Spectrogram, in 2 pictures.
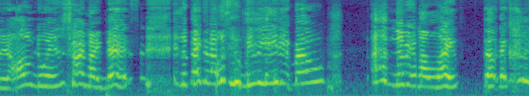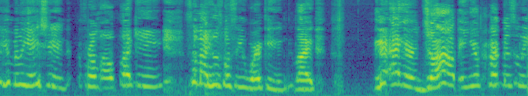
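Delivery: fighting back tears while venting to viewers; crying. Real, not acted. Tearful venting to followers, voice breaking. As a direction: voice cracking and rising as she cries.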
